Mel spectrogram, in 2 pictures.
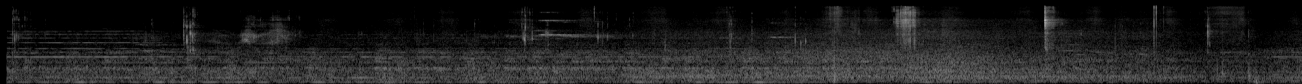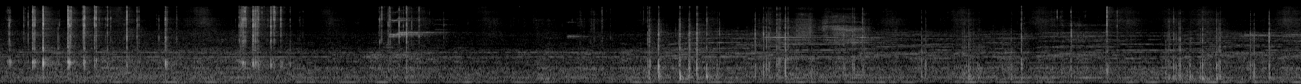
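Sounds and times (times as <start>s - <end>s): crunching dry noodles: 8.0s - 9.2s, 13.0s - 16.1s, 16.7s - 17.5s, 18.7s - 26.0s.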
